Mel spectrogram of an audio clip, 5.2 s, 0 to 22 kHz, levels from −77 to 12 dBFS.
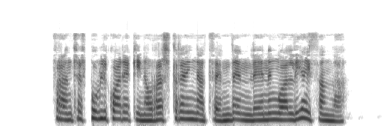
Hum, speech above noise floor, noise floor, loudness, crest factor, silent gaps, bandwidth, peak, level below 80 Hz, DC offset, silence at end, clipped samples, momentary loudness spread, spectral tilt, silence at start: none; 62 dB; -74 dBFS; -13 LUFS; 14 dB; none; 7.8 kHz; 0 dBFS; -58 dBFS; under 0.1%; 0.65 s; under 0.1%; 4 LU; -6 dB/octave; 0.7 s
